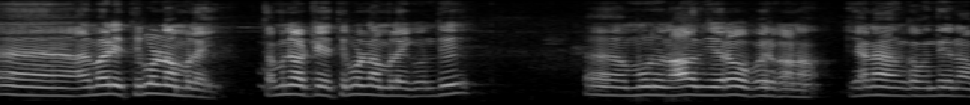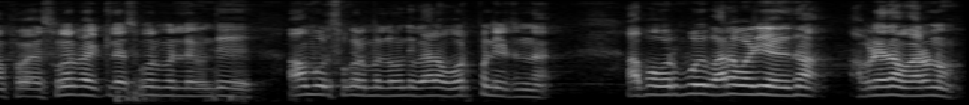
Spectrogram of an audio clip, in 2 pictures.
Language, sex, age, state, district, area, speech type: Tamil, male, 60+, Tamil Nadu, Nagapattinam, rural, spontaneous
